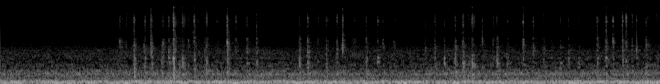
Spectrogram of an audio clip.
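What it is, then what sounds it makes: Plastic computer keyboard being typed on. Fingertips type continuously on a black Perixx Periboard 612 wireless Bluetooth ergonomic split keyboard, with a hollow plastic body and plastic keycaps. Quick, bright plastic key clicks and taps patter over a steady low rumble, giving a soft, even clatter throughout.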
